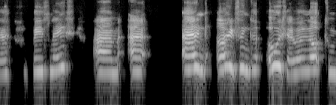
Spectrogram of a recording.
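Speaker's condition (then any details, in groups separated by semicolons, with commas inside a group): Cerebral palsy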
